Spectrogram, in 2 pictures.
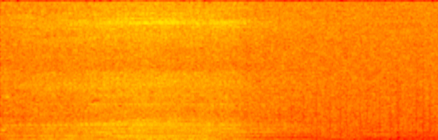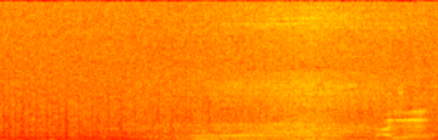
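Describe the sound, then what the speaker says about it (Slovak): A SsangYong Korando or Suzuki Vitara pulls away uphill in first gear with four-wheel drive switched off, its mid-pitched engine revving up, easing, then rising again, loud and close with someone talking over it. "Takže vypínam štvortovku, zaradzujem jednotku a idem."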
